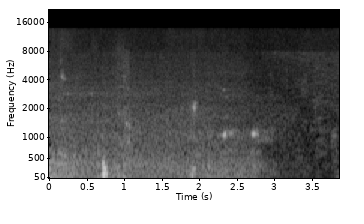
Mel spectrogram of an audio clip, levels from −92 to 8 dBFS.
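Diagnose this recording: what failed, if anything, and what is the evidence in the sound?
Nothing in this speech recording points to a failure at any stage, so there's nothing to diagnose here.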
